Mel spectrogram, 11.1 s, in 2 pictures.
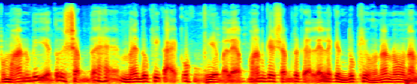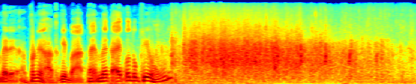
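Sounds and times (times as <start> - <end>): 
speech: 0.0 - 8.2
audience clapping: 7.8 - 11.0.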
